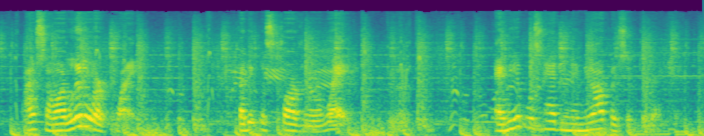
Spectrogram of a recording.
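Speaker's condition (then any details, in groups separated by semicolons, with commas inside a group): No condition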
